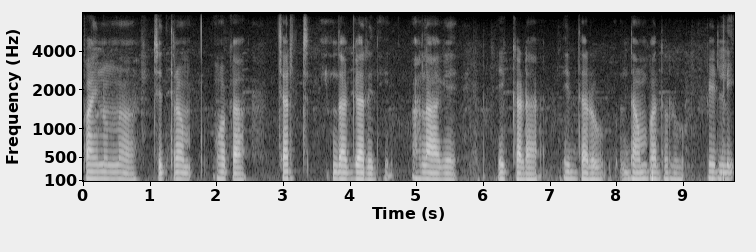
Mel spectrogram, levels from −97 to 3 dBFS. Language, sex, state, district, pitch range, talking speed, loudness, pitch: Telugu, male, Andhra Pradesh, Sri Satya Sai, 110-120 Hz, 60 wpm, -22 LUFS, 120 Hz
